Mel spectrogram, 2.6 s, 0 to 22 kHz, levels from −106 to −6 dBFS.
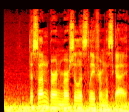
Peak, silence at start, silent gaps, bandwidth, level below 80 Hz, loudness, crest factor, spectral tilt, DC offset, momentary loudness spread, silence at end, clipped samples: -4 dBFS; 0.1 s; none; 16 kHz; -24 dBFS; -19 LUFS; 14 dB; -4 dB/octave; under 0.1%; 9 LU; 0 s; under 0.1%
